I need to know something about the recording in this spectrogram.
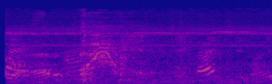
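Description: Short wordless voice sounds over a steady high-pitched drone, starting abruptly at a cut from silence.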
